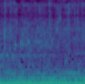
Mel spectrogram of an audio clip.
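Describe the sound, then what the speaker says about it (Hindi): Water pours and drips steadily in a dark video game forest, a continuous wet trickling wash with a few brighter splashy drops near the end, fairly loud and with no talking. "पानी गिरने की टपकने की आवाज भी कितनी भयानक लग रही है यहां पे"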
